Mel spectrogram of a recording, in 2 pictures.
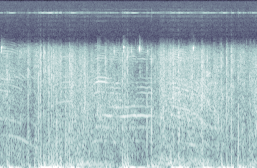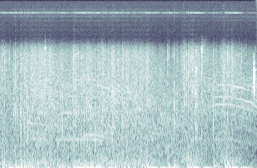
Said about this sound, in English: I do want the artillery to move forward some. Let's get some shots on here.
